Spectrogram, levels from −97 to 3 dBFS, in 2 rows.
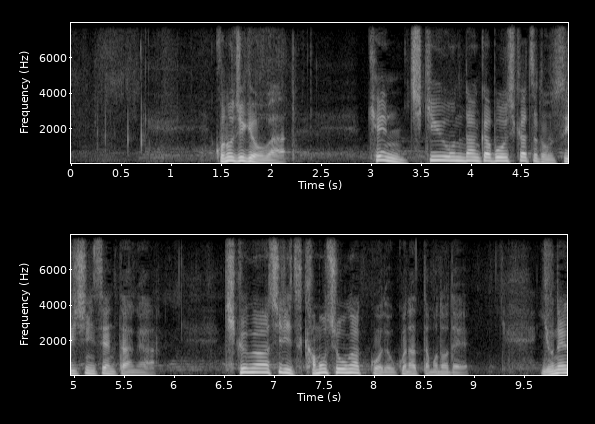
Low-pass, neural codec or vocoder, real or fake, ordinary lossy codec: none; none; real; none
